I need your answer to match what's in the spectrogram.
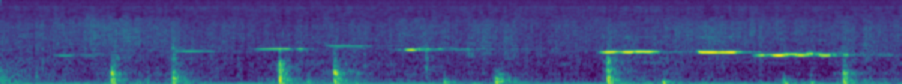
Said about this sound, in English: There's light coming under the door. He's in. Hear him whistling?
